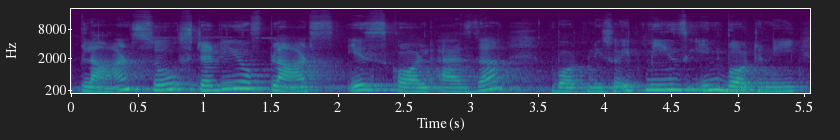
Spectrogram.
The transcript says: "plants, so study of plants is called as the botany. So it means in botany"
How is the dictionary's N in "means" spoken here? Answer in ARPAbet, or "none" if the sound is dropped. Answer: N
